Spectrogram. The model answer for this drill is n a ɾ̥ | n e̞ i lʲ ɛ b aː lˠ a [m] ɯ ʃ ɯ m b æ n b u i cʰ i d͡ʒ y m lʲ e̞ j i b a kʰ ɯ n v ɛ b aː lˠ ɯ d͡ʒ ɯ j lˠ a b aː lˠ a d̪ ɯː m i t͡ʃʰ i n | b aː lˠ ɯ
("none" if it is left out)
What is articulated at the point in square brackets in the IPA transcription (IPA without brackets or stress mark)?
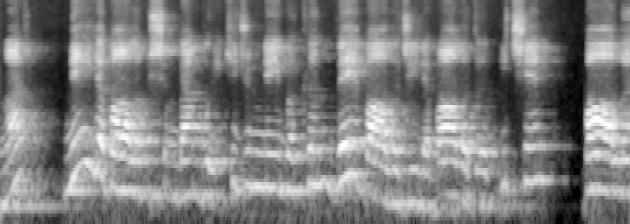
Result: m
